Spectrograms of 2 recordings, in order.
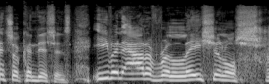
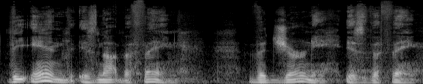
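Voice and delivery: soft slow preaching; 13 semitones lower, 10 dB quieter than usual. Acted. Quiet reflective quote.

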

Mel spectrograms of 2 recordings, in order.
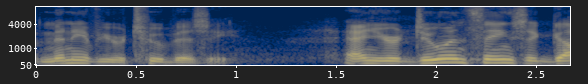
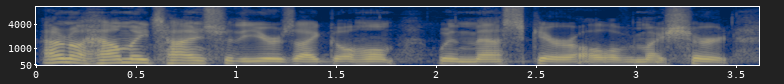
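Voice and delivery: usual speaking voice

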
